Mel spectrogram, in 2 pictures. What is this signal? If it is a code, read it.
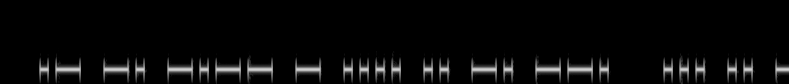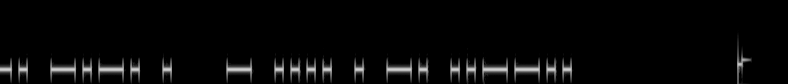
Morse code, heard as a keyed tone, about 16 wpm, 700 Hz. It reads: ANYTHING SINCE THEN?
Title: Sentences from Top 1000 Words - Review Part 1 - 15wpm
